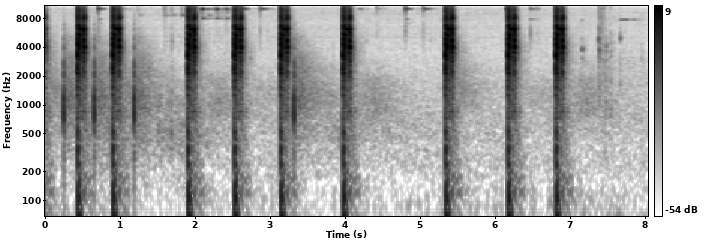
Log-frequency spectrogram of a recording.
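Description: A rifle fires loud, sharp shots one after another, each ringing out briefly.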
